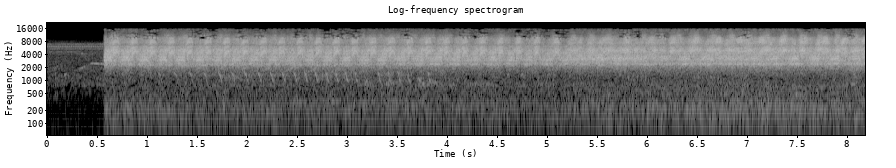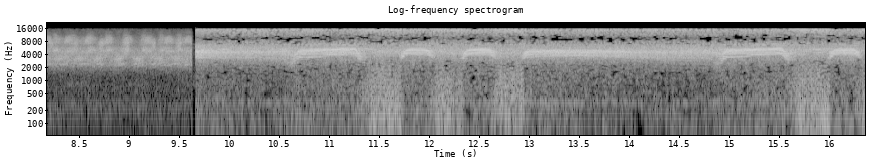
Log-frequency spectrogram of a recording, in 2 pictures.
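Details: A cicada gives a loud, shrill, pulsing buzz that holds steady for several seconds; males make such sounds to attract mates or repel predators.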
